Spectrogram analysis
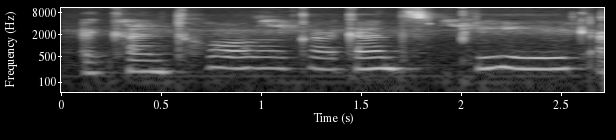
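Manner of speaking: mock whine at her own struggle; whiny self-mockery. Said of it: "You see what I'm talking about?".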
